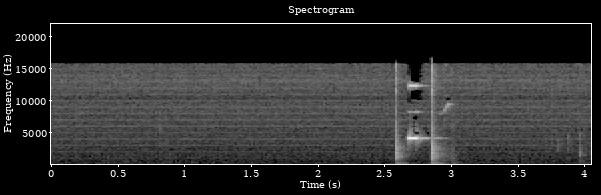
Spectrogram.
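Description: Miele W1 washing machine control panel: a button pressed about two and a half seconds in, giving a sharp click with a short high beep, then a second click a moment later.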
